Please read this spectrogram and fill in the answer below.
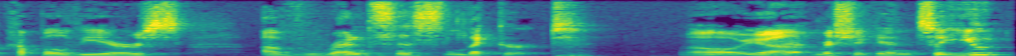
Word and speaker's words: Likert: the Likert scale and which everyone pronounces his name wrong pretty much I hope I got it right and saying Likert that's huh yeah but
